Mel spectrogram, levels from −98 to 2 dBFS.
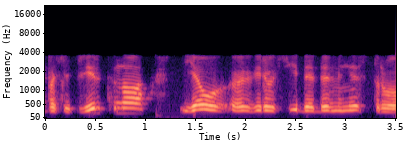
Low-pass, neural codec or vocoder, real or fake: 3.6 kHz; none; real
